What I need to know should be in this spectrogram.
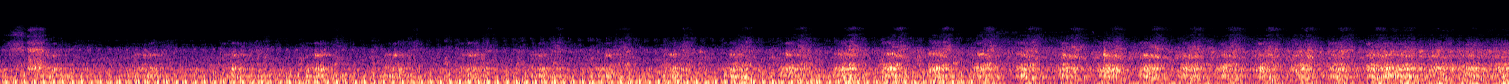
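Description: Locomotive wheels clack rhythmically over rail joints.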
